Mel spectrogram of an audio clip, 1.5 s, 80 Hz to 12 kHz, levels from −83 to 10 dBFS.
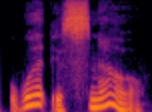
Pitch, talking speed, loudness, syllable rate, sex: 190 Hz, 120 wpm, -18 LUFS, 2.3 syllables/s, female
